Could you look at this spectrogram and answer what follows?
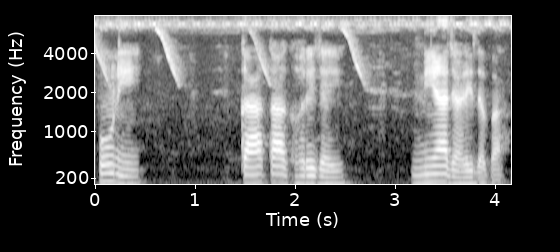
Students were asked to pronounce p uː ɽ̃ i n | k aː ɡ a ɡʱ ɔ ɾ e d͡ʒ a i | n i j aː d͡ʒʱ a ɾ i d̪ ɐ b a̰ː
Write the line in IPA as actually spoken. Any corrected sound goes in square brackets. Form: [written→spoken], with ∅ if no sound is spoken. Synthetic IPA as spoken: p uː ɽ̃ i [n→∅] | k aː [ɡ→k] a ɡʱ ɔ ɾ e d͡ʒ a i | n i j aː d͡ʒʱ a [ɾ→ɭ] i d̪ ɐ b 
